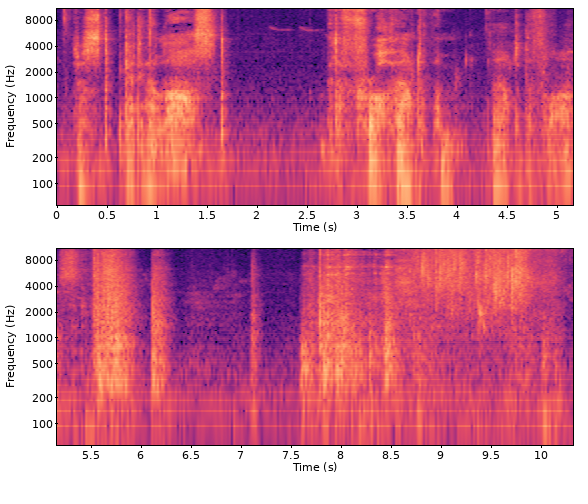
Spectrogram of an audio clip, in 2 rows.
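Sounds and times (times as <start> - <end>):
speech: 0.2 - 1.7, 2.6 - 5.9
running tap water rinsing hands: 8.4 - 10.2.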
